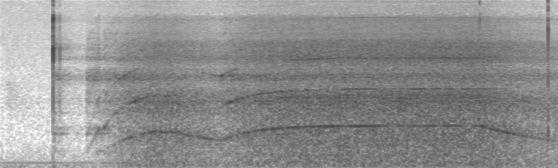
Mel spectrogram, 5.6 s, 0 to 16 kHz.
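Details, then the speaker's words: 2010 Yamaha R1 radiator fan, fans glitching and overheating in traffic: jumpered directly red to brown with bell wire, a click then a smooth whir spinning up and holding steady; fan motor itself works, fault lies elsewhere in the electrical circuit. "You can hear that kick in. So I know my fans aren't shot because that tells me that they're fine."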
